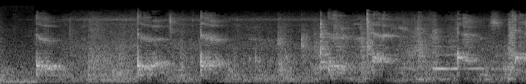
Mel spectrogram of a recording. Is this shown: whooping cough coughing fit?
yes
